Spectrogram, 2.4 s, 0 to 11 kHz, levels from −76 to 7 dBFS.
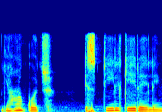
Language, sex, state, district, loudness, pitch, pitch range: Hindi, female, Madhya Pradesh, Bhopal, -15 LUFS, 190 Hz, 160-205 Hz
